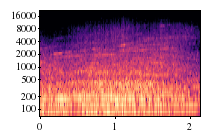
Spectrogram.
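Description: Tumbler Batmobile's engine running loud, a deep rumble under a rising whine.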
